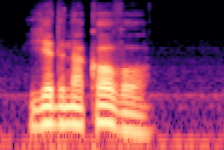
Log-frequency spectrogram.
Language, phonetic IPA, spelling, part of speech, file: Polish, [ˌjɛdnaˈkɔvɔ], jednakowo, adverb / conjunction, Pl-jednakowo.ogg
